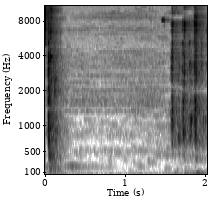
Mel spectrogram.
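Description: Computer keyboard being typed on: a single keystroke at the start, then a quick run of several keystrokes near the end.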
